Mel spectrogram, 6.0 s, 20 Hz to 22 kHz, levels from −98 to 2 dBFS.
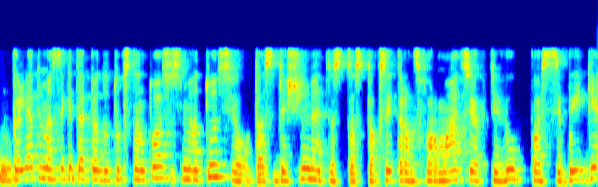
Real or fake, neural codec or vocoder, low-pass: real; none; 7.2 kHz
